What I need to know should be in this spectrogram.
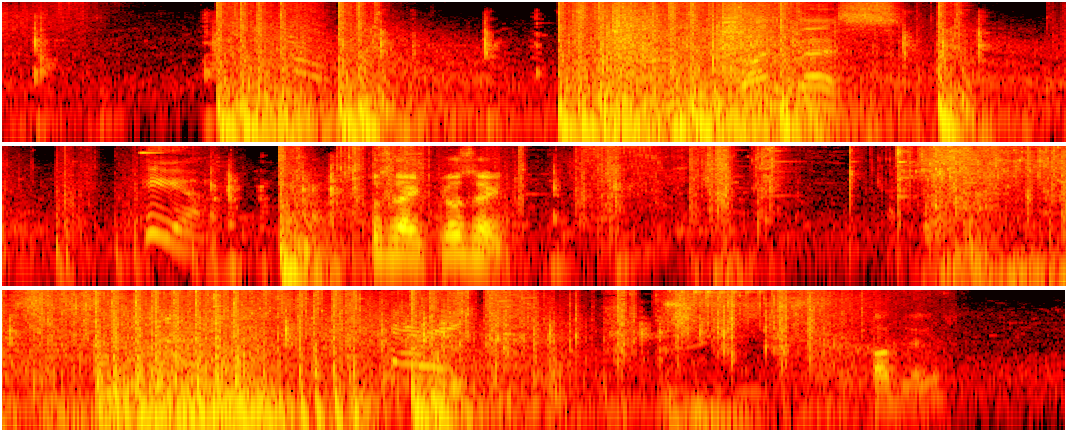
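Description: Rifle shots fire in short bursts.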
